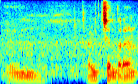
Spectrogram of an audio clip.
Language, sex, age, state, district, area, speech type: Tamil, male, 45-60, Tamil Nadu, Thoothukudi, urban, spontaneous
